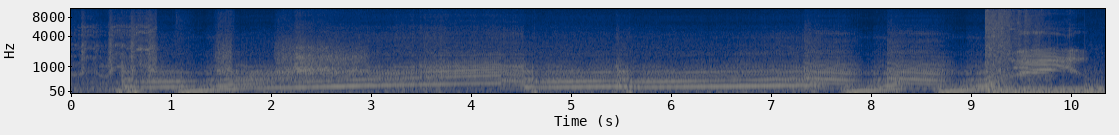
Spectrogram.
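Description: Tyres rumble over a road.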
